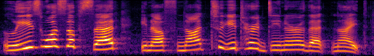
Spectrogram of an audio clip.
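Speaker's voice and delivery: slow, clear English read-aloud for the class; slow model reading. Shown as a demonstration. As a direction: read each word slowly so students can follow. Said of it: "이어볼까요?".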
